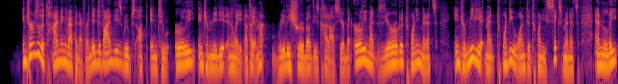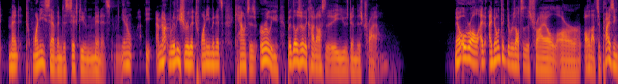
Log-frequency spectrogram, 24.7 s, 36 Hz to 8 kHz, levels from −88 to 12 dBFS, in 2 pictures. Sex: male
